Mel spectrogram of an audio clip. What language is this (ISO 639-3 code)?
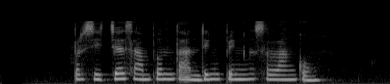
jav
